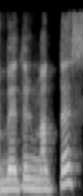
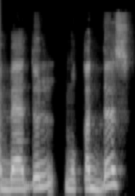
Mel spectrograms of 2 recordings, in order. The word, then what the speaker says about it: بیت المقدس: مسجد اقصی، بیت المقصد، جو بیت المقدس یا بیت المقدس دونوں ہی تلفظ ٹھیک ہے اس کے، تو بیت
